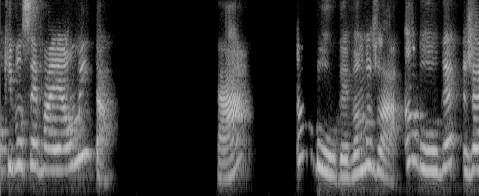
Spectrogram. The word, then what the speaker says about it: hambúrguer: E eu tenho outro dígrafo, GU, porque ninguém fala hambúrguer, buê, é hambúrguer. O U é mudo, ou seja, menos 1 de novo.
